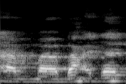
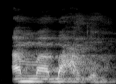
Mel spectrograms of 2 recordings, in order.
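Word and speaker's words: أما بعد: sekarang sudah paham tu Amma ba'du bisa kita baca Amma ba'da Amma ba'dan Amma budun atau juga Amma ba'da atau Amma ba'du tapi dalam riwayat yang sering nabi ucapkan itu dengan didomahkan Amma ba'du Nah itu terkait eh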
